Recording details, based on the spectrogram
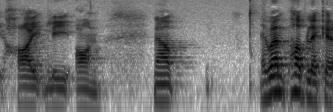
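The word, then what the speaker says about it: Hyliion: quite like this one now highly on how it's pronounced you can see here on the website i did have to double check that because i thought it was hilly on for ages but it's actually highly on now they went public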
